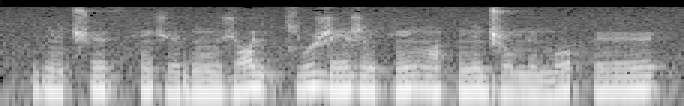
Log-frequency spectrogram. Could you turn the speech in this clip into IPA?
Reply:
r ĩ ʈ͡ʂʰ ø θ h ẽ ʃ ø r ũ ʒ ɔ lʲ ḛ t͡ɕ u ʐ e ʐ ĩ h ẽ ŋ ɔ̃ θ ĩ ɖ͡ʐ o m ẽ m o h ø

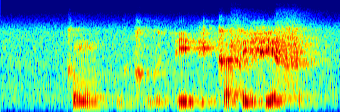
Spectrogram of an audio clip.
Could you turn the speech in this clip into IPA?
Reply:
k ʊ m ɔ̤ kʷ æ̤ ɡ ɔ ɡ ɔ̤ pʲ ə˞ pʲ ʊ k ʌ s ə fʲ ə s

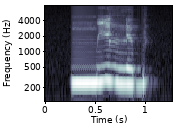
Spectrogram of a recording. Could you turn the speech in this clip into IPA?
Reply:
mː i lː ɪ b

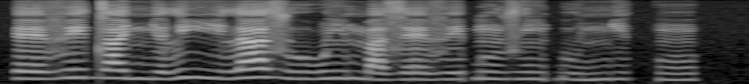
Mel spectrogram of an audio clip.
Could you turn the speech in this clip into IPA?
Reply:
ɛ˨ v e˦ d a˧ ɲ ə˨ l iː˦˨ l a˦ z u˨ w ĩ˦ m a˨ z ɛ˨ v e˧ ɓ ũ˧ z ĩ˧ ɓ u˨ ɲ i˧ kʷ ũ˧

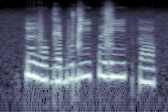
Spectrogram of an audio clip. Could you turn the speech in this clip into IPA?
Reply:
k͡p ũ˦˨ v o˨ ɡ ɛ˨ b u˧ d iː˦ k͡p ɨ˦ z i˦ | p ɔ̃˨

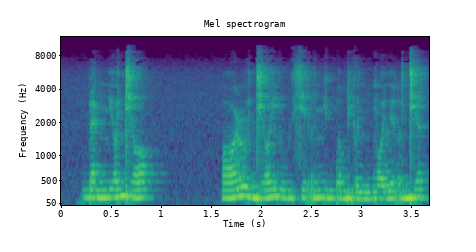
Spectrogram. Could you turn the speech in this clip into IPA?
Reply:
ɡ͡b æ ɡ nʲ ɔ dʲ ɔ | ɔ ɭ u dʲ ɔ j u ɡ sʲ ʌ r nʲ ʌ ɡ͡b ʌ b j ʊ nʲ ŋ͡m ɔ lʲ ɔ r dʲ ɜ

